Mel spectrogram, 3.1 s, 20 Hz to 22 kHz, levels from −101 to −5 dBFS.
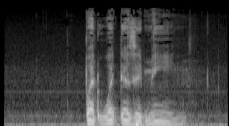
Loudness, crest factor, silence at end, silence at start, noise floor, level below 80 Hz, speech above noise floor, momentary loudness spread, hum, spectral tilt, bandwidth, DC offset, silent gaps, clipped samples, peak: -29 LUFS; 20 dB; 0.05 s; 0.15 s; -52 dBFS; -44 dBFS; 24 dB; 12 LU; none; -6 dB/octave; 16 kHz; under 0.1%; none; under 0.1%; -12 dBFS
